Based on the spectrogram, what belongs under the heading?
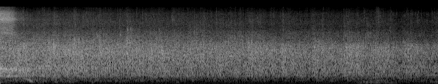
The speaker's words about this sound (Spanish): ¿Cuántos dicen amén? Dele fuerte ese aplauso al que vive por los siglos de los siglos.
